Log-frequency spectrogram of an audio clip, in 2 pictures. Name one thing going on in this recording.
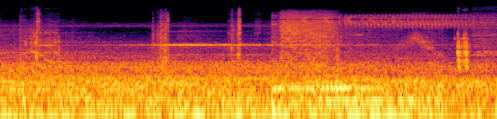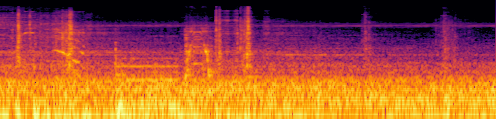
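Short electronic beeps chirp from a menu.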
